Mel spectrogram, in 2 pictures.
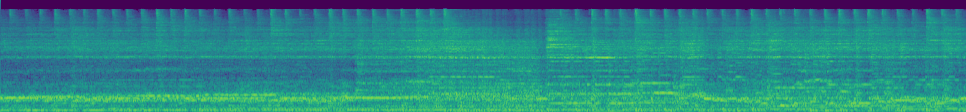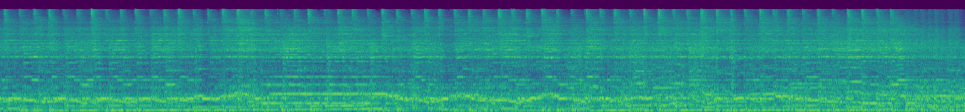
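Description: A rock band playing live: electric guitar over a drum kit in a loud, continuous instrumental passage with no singing.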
